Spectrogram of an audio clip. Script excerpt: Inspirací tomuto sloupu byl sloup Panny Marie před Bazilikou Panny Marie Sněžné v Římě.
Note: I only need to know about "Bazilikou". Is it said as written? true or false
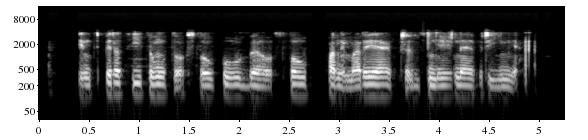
false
